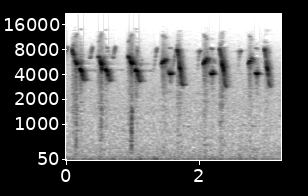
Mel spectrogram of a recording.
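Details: A Saffron Finch (canário-da-terra) from Brazil gives paired and tripled chirps. The high notes fall sharply and are grouped in quick clusters separated by short pauses.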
